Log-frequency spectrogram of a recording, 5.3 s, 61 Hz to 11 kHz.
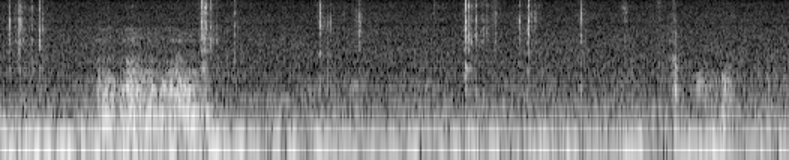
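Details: DJI Phantom 4 gimbal: light uneven ticks a few times a second each time the camera tilts downward; clicking on downward travel, cause unknown.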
